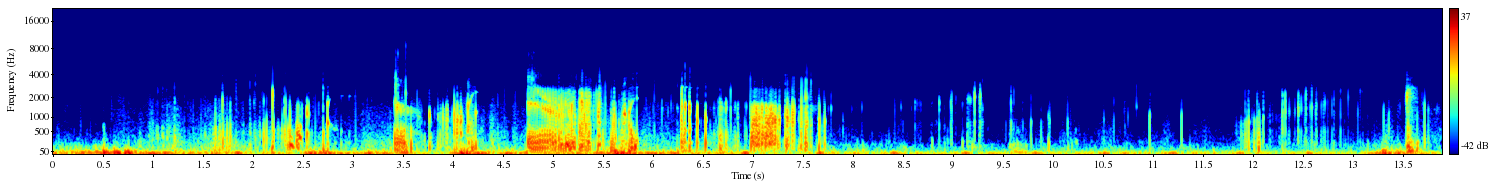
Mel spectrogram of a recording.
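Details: Loud, deep, continuous gurgling and rumbling from an extremely hungry stomach; ordinary hunger growling (borborygmi).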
